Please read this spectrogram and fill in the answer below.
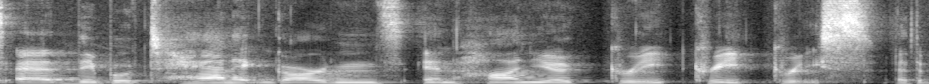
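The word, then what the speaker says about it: Chania: the island of cre and the City of Hana a lot of people spell say CH so it's chi c h n i a it's actually pronounced Hana where the sea is silent man what a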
